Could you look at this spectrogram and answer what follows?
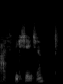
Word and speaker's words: asphyxiation: 아스픽시에이션. 스펠링 말해보세요.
